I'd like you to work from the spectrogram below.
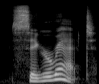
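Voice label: "cigarette", English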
